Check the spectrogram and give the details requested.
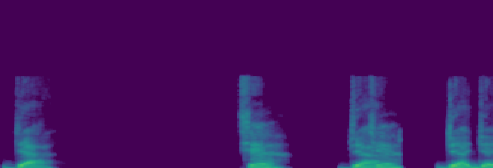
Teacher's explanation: karena makhraj jim itu dia sebenarnya di tengah ya, tengah lidah ketemu langit-langit yang tengah.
